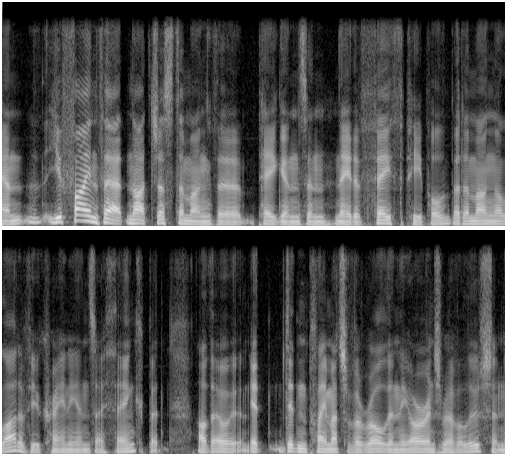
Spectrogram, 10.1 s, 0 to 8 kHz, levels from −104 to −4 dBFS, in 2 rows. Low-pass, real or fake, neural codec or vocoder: 7.2 kHz; real; none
